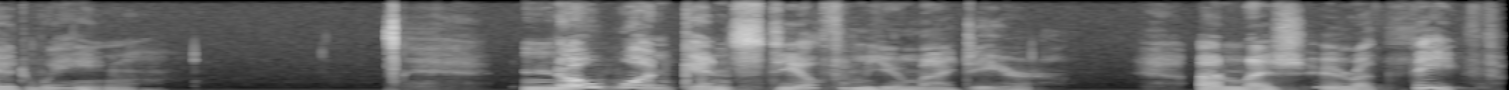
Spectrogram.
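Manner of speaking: gentle, calm, sweet teacher voice, drawn out. Retelling what the speaker's teacher said to them, imitating a calm, sweet voice. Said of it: "with a calm, sweet voice that she always had".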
